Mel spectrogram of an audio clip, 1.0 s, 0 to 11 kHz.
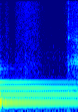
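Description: A single guitar harmonic chimed at the 15th fret, a clear bell-like tone ringing alone and slowly fading over about a second.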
